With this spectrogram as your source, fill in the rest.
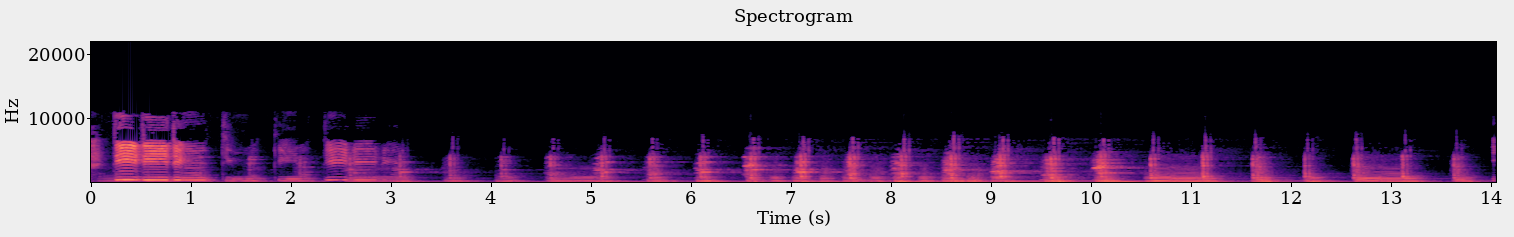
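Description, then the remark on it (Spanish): A voice imitates the ticking clock swallowed by the crocodile along with Captain Hook's hand in the Peter Pan story, producing a long, steady run of short tick-tock syllables at roughly two per second after a brief sung or drawn-out vocal opening, moderately loud throughout. “Se zampó también el... El reloj y por eso hacía...”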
